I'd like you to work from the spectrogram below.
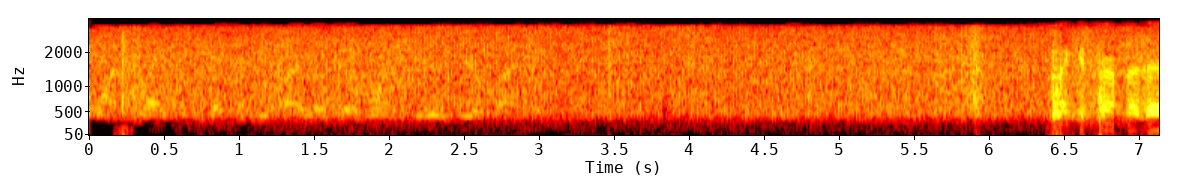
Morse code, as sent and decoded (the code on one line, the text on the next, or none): none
